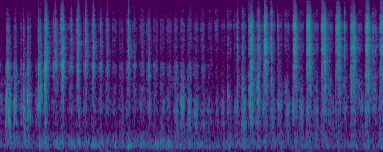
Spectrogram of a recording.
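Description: A wooden stylus scratches the black coating of a scratch-art book page below the tree, making a steady run of quick, dry rasping strokes. The scratches are quiet, bright and hissy, with almost no low end, and come in a loosely regular back-and-forth rhythm that grows a little sharper near the end.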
